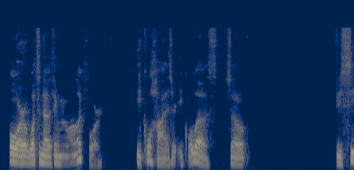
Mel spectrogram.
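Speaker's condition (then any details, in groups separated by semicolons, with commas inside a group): No condition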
